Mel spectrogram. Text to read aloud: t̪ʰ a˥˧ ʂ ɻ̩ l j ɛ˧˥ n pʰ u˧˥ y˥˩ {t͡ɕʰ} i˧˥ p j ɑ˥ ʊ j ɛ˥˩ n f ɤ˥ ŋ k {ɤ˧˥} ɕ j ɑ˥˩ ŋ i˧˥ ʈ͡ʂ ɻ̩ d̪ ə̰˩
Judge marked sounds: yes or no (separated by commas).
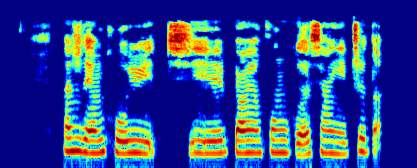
yes, yes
